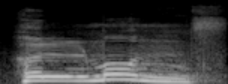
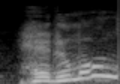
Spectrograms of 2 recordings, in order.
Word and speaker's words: 헤르몬: 복을 명하셨나니 곧 영생이로라 그래서 헐몬 하는 것은 사실 헤르몬 산입니다 본래 이름은 헤르만산이라 하는 그런데 아마도이 헤르모온 하는 것이 발음이 자리 안 되니까 을몽으로 그렇게 발음을 한 것 같은데 아무튼 거기에서 하나님이 복을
